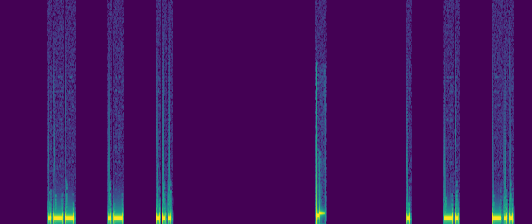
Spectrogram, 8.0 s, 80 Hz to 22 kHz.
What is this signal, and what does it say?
Morse code, heard as a keyed tone, about 27 wpm, spaced as for 13 wpm, 690 Hz. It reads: WAS END
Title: 4x Character Spacing - Top 200 Words - 28wpm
